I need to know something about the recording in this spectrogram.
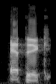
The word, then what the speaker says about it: epoch: that's referred to as epoch so when you start saying epic in conversation people usually don't know what you're talking about well i don't talk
